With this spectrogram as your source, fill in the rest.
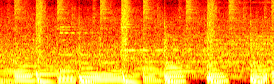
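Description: Turbulent river water rushes loudly and steadily close by, with rhythmic surging pulses and no voices.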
